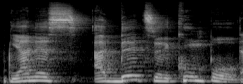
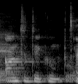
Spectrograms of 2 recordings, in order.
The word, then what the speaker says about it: Antetokounmpo: That's right. That's how you say it. – Have I been saying it wrong this whole time? – I mean, not really. – That's the Nigerian way. Because I say Antetokounmpo. – That's the Greek way to say it.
